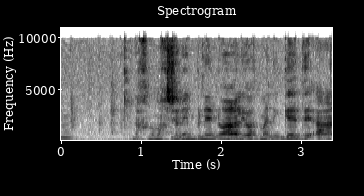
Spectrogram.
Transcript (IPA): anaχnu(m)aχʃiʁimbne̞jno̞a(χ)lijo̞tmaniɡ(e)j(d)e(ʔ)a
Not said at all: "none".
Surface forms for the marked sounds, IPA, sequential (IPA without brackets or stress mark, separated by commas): m, ʁ, e, d, ʔ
